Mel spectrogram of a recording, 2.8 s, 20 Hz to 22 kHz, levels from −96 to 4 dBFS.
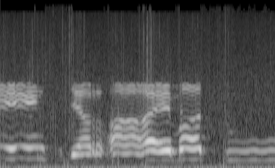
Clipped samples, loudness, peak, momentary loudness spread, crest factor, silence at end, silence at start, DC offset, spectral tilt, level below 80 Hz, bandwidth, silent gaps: under 0.1%; -22 LUFS; -8 dBFS; 18 LU; 16 dB; 0 s; 0 s; under 0.1%; -4 dB/octave; -46 dBFS; 17.5 kHz; none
